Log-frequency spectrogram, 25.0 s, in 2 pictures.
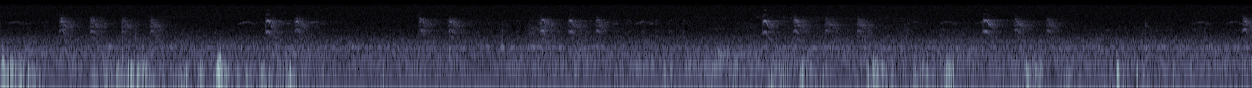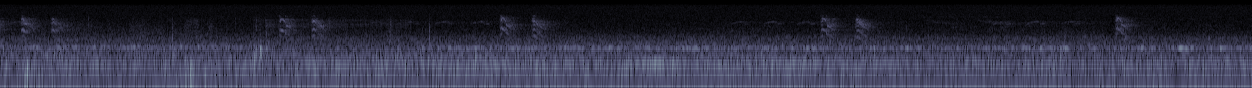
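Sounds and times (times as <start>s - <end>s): bird calling: 0.5s - 1.8s, 4.2s - 6.9s, 7.5s - 10.7s, 11.9s - 14.0s, 15.1s - 18.1s, 19.8s - 24.0s.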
